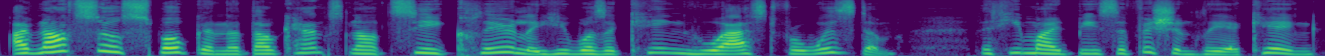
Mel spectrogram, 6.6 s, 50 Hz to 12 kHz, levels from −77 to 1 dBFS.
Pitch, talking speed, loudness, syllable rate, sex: 225 Hz, 225 wpm, -19 LUFS, 5.4 syllables/s, female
